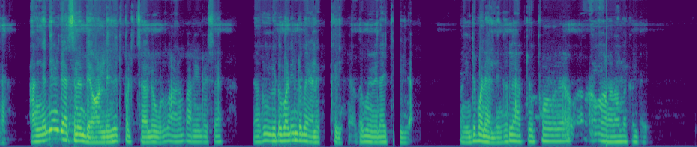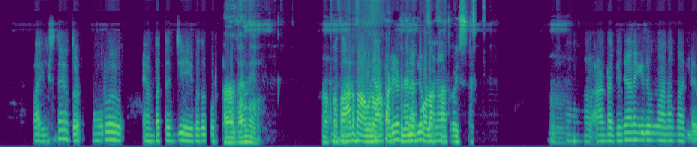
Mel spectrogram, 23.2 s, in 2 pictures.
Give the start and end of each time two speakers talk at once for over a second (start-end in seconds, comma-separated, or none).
17.2-19.0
